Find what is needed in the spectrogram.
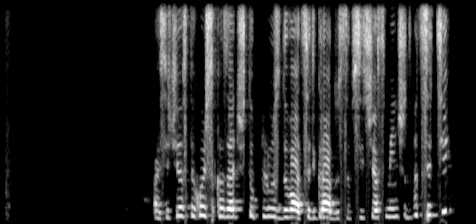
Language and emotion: Russian, neutral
